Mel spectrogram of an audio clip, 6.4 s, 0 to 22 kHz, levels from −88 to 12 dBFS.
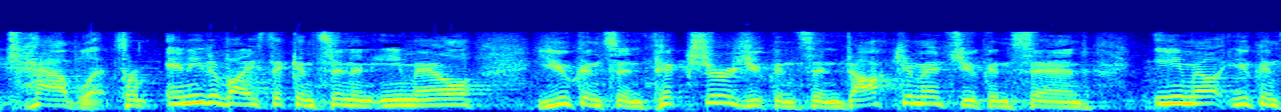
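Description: No technical faults can be heard anywhere in it.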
